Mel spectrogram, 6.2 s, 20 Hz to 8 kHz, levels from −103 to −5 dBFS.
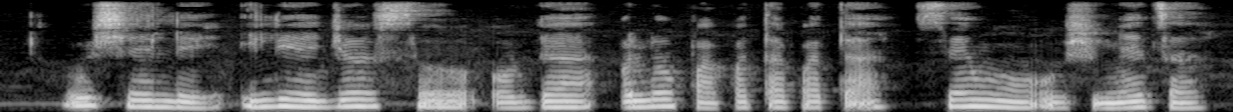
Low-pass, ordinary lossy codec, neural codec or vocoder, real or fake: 7.2 kHz; none; codec, 16 kHz, 16 kbps, FreqCodec, larger model; fake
